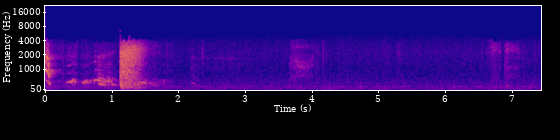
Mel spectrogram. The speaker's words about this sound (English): But in just 2 seconds, I'm going to shoot you right through the heart.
